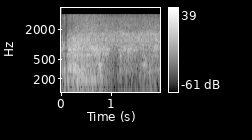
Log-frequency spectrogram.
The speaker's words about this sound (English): Who's flushing the toilet?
